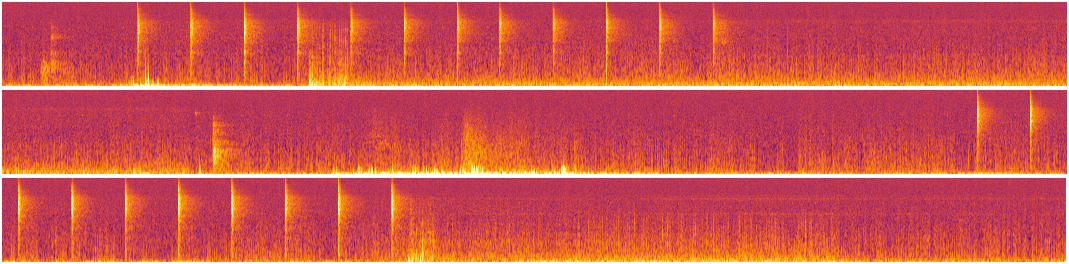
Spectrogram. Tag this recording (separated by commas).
Fire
